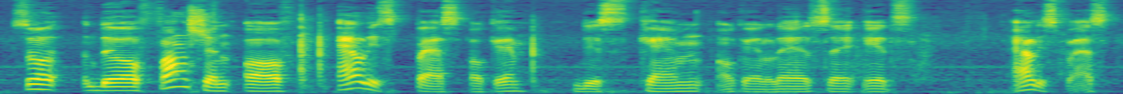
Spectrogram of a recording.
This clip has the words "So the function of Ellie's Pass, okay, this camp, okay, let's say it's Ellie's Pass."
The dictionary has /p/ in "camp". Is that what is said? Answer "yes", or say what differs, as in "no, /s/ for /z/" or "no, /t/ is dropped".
no, /p/ is dropped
